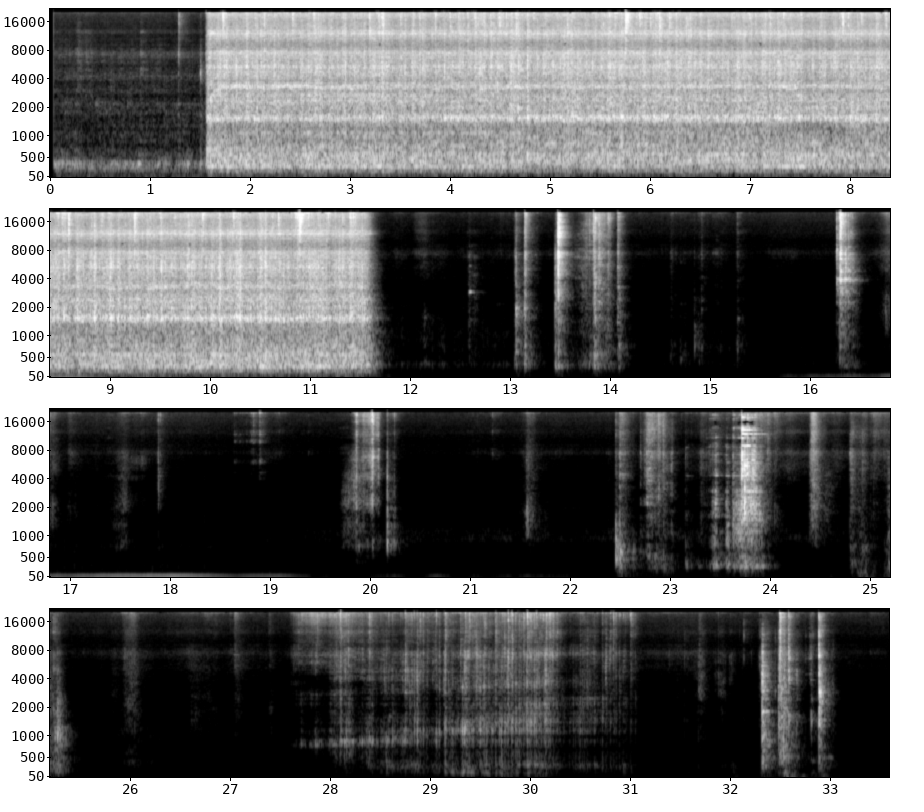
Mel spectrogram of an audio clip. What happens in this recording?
I ground coffee beans and prepared a French press. I added coffee with a spoon into the French press. Then I poured hot water over the coffee to brew it.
